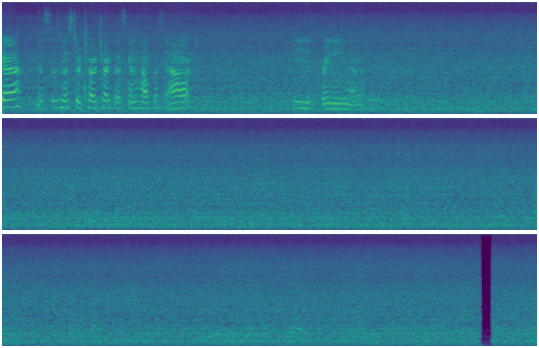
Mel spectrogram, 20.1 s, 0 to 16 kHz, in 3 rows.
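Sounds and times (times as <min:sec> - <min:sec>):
wind: 0:00.0 - 0:20.0.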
